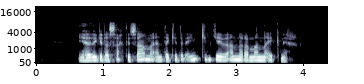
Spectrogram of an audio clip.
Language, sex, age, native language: Icelandic, male, 20-29, Icelandic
